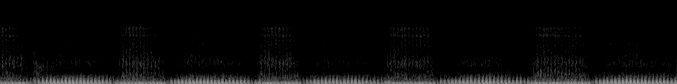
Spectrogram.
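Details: Low rhythmic purring of a cat, steady rumbling pulses grouped into breaths roughly every 1.3 seconds, with light breathy hiss between the louder phases.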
